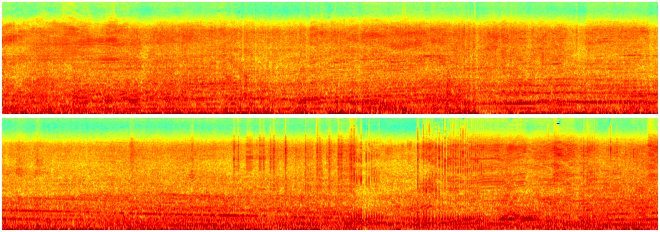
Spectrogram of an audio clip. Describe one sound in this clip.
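Wind buffets loudly against a moving rider.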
